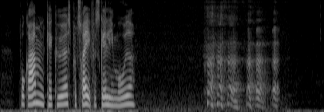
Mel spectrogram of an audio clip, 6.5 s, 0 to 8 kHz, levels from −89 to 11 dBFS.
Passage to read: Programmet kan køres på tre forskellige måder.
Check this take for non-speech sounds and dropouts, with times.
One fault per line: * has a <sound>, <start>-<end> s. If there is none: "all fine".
* has a laugh, 4.1-5.6 s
